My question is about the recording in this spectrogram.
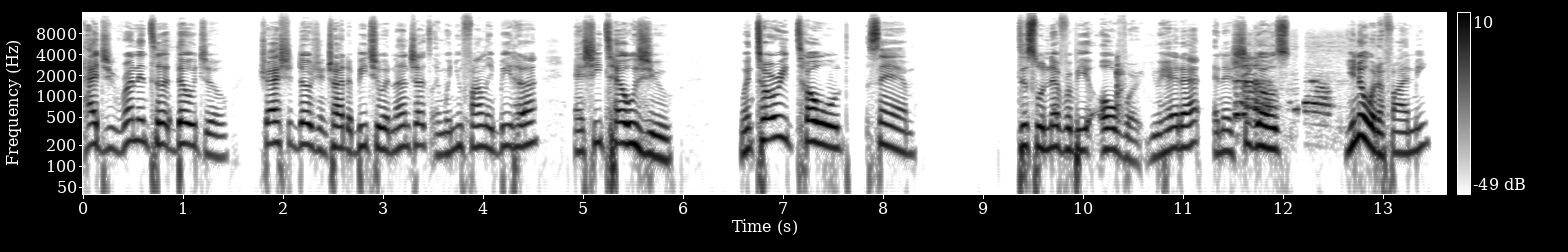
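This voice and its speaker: A man co-hosting a casual podcast chat, an animated storyteller who swears freely and gets loud when excited. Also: high voice, normal speed, dry recording, studio quality. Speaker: podcast co-host.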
